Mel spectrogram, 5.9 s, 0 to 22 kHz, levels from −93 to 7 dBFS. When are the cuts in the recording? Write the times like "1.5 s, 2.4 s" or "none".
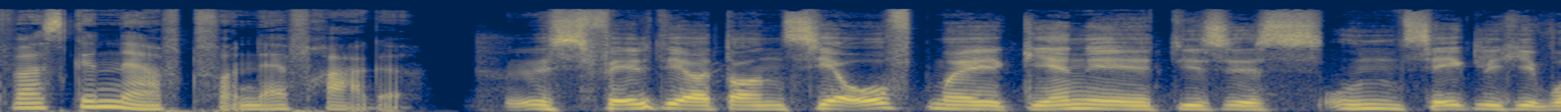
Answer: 1.8 s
